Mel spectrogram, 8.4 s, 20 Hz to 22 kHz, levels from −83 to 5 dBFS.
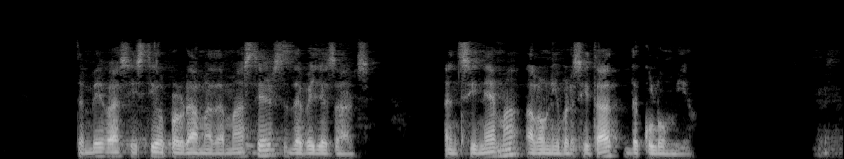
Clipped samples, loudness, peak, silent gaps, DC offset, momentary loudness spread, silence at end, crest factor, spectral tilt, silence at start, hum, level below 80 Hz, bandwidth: under 0.1%; -22 LUFS; -2 dBFS; 4.21-4.43 s, 7.40-7.50 s, 7.57-7.76 s, 7.88-7.95 s, 8.04-8.10 s; under 0.1%; 12 LU; 0.15 s; 20 dB; -6.5 dB/octave; 0.8 s; none; -60 dBFS; 7.8 kHz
